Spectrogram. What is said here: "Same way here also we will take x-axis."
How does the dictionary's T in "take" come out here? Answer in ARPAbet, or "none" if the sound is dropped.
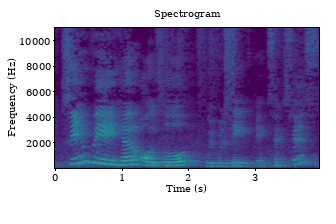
S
